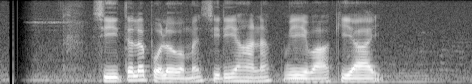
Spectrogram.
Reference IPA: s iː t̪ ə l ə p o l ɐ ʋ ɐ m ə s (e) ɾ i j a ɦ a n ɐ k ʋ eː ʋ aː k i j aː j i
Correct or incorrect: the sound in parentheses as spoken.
incorrect: i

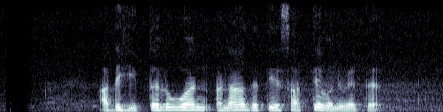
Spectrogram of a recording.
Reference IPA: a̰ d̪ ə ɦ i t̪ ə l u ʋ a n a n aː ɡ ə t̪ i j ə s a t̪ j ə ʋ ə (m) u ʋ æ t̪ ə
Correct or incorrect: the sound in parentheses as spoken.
incorrect: n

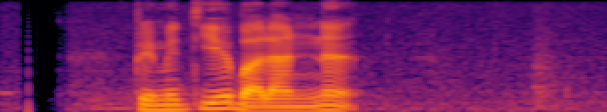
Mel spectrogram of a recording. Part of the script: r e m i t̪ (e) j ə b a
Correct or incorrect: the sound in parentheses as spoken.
incorrect: i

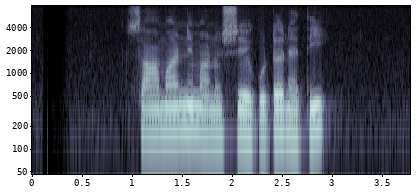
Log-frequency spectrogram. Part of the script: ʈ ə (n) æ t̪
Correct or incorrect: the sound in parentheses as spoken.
correct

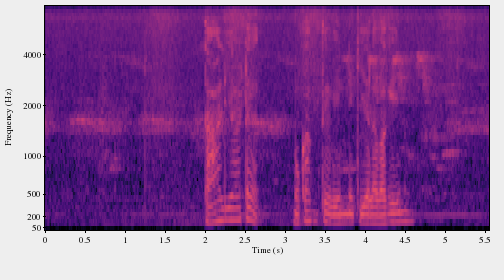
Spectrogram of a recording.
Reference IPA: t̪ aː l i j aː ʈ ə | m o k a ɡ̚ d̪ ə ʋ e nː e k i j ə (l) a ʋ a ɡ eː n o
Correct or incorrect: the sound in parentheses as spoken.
correct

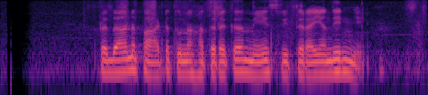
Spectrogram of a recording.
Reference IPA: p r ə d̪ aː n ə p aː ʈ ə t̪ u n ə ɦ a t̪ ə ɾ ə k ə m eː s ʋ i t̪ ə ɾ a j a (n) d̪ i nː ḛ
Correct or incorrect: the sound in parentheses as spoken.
correct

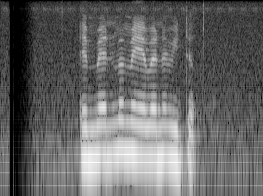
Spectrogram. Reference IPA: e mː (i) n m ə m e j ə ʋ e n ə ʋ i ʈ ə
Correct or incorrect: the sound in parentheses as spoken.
incorrect: e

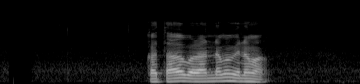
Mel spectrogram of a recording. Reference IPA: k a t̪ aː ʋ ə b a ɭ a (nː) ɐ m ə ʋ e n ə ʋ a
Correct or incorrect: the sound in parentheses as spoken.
correct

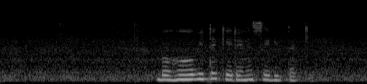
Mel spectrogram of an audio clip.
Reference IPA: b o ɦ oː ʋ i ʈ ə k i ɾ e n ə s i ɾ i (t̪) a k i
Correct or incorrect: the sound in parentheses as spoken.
correct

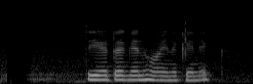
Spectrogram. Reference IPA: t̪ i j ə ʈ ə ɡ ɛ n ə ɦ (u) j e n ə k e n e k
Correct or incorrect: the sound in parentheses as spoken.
incorrect: o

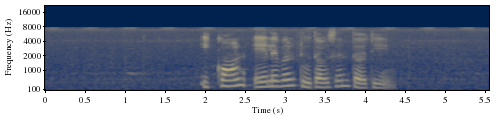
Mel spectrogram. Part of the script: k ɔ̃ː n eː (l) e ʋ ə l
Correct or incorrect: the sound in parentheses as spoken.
correct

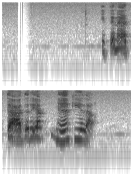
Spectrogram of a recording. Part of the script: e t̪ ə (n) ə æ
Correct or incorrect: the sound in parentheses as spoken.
correct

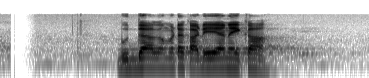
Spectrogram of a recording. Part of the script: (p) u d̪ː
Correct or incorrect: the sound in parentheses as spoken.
incorrect: b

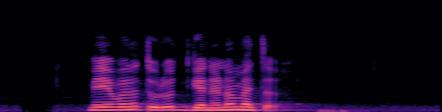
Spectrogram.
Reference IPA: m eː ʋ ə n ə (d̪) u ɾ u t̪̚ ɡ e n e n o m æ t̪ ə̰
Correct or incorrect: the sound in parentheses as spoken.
incorrect: t̪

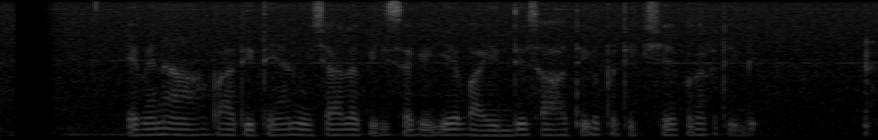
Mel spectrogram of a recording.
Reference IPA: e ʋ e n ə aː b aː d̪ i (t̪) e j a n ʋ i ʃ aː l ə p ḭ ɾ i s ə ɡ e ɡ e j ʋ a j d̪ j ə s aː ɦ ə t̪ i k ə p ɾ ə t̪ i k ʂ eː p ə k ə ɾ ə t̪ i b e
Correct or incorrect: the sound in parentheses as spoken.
correct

